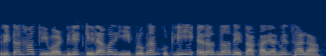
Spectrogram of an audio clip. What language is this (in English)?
Marathi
